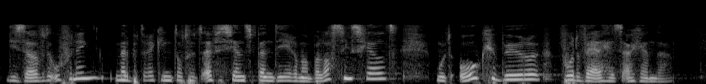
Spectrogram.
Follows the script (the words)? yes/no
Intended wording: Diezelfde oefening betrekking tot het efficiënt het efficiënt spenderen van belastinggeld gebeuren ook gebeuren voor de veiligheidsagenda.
no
